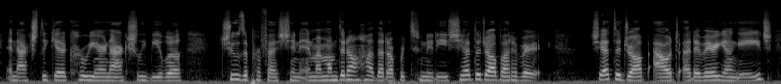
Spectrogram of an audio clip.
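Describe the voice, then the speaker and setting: A young American woman whose first language is Spanish co-hosts a podcast, sharing personal experiences in an earnest, heartfelt, reflective way. Her voice is on the low side and a bit bright, with fairly even intonation and a racing pace.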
